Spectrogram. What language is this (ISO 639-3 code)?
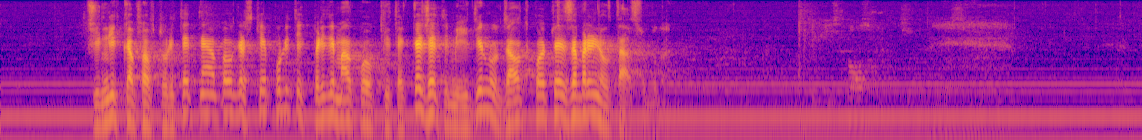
bul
